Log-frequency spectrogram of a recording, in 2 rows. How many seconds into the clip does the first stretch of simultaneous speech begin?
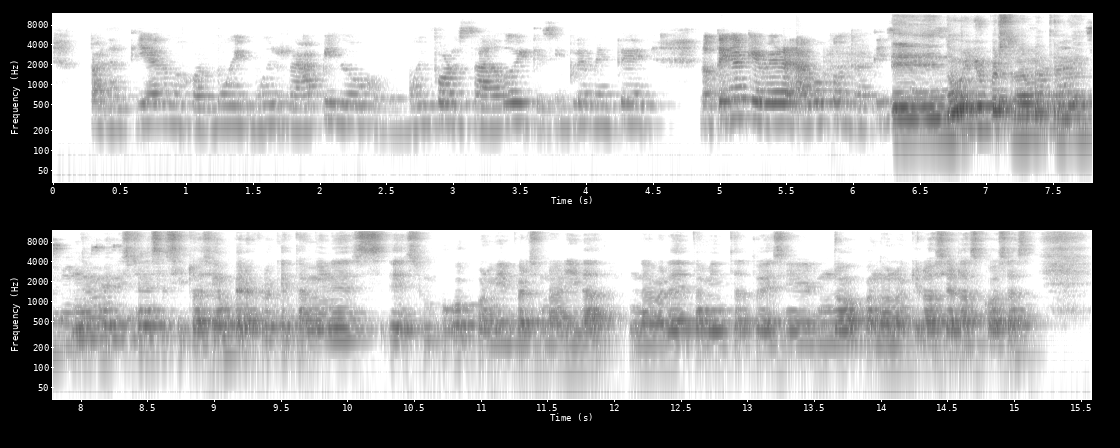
6 s

